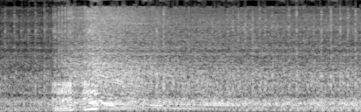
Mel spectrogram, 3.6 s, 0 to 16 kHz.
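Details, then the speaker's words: Sachs-Dolmar 100 two-stroke chainsaw, carb rebuilt and now being tuned after it would not idle down (owner suspected an air leak), blips then settles into a light, steady idle without dying; sounds healthy. "Let's uh fire her up and see if we can get her tuned"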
